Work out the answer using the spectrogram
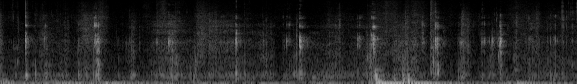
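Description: Close-up chewing and biting of a cheese-filled wrap: soft wet mouth clicks and small crunches, with a louder bite about three seconds in.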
